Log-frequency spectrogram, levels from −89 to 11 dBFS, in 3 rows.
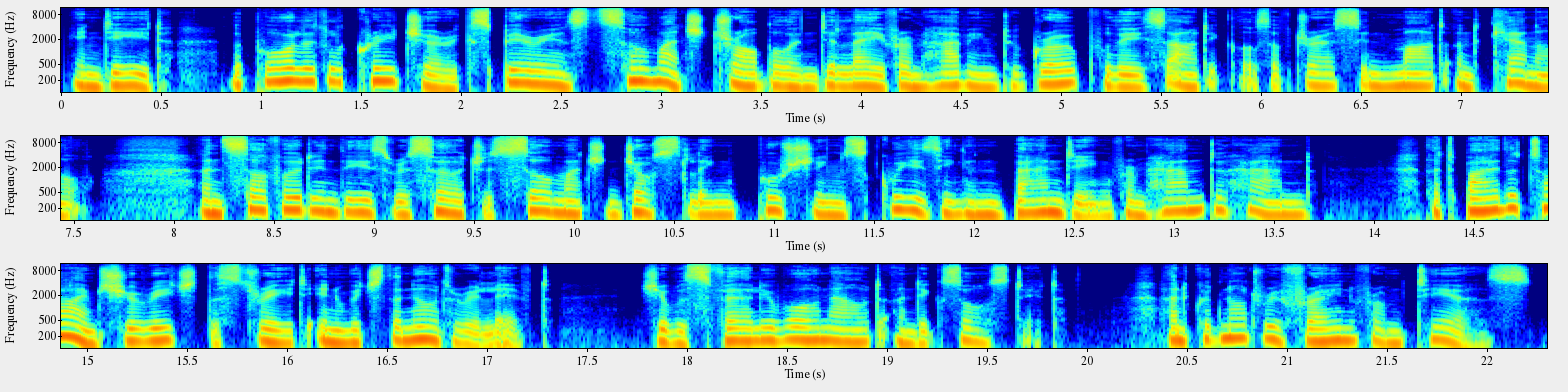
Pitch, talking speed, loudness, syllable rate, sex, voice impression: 155 Hz, 180 wpm, -20 LUFS, 4.9 syllables/s, male, slightly masculine, adult-like, slightly soft, slightly unique, kind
